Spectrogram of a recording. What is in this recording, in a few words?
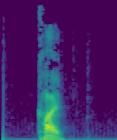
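"khai2", Teochew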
